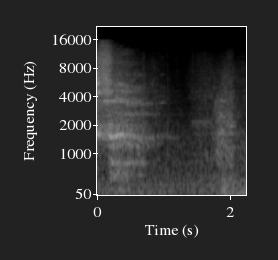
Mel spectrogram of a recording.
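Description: A man's breathy sigh: a long exhale that fades out over about the first second, followed by a fainter breath near the end.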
